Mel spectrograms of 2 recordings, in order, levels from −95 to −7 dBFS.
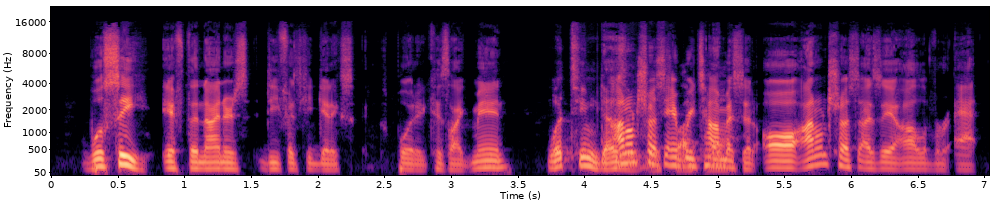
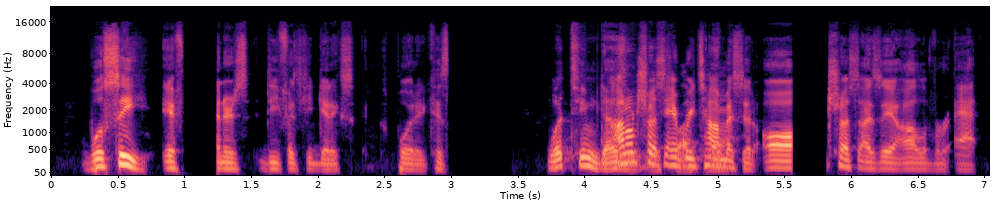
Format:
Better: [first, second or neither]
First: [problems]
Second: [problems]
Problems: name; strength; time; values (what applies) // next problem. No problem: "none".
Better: first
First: none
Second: audio cutting out; at 1 s, at 3 s and at 5.5 s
